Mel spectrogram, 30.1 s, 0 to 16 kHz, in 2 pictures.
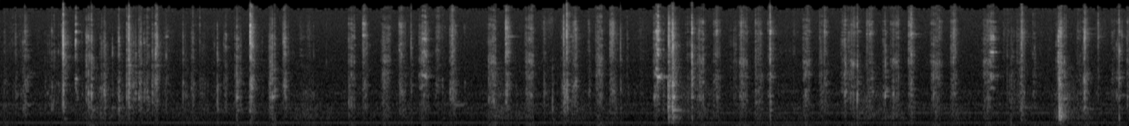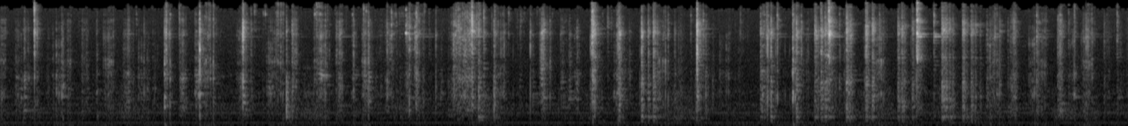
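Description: Tin snips cutting a 0.3 mm stainless steel sheet into a strip: a long run of short, irregular metallic snips and clicks.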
